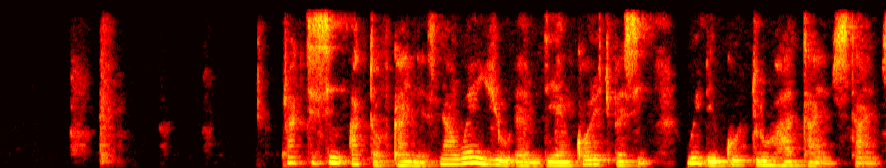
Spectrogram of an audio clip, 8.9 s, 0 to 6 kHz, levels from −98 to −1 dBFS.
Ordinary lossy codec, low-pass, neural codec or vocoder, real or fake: none; 5.4 kHz; none; real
